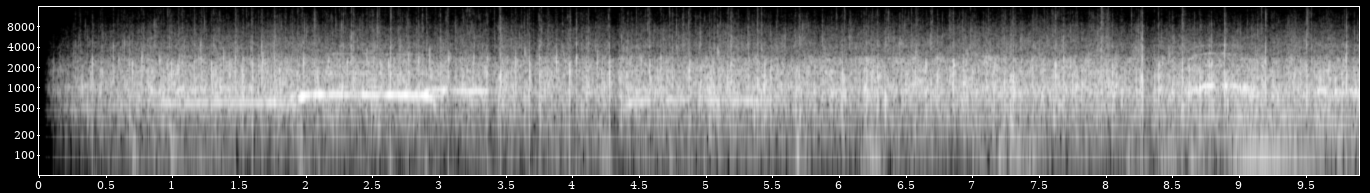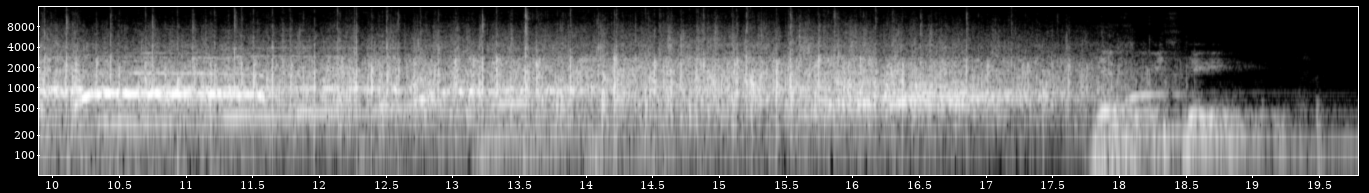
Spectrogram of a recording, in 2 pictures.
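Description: Audience applauding steadily, with scattered cheering voices rising above the clapping, fading away near the end.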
